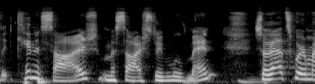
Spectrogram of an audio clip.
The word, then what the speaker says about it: Kinesage: It's like Kinesage.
